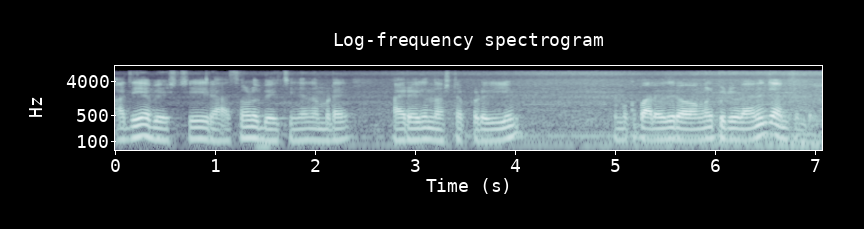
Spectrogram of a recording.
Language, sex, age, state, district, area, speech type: Malayalam, male, 18-30, Kerala, Wayanad, rural, spontaneous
